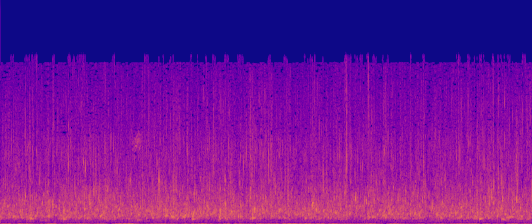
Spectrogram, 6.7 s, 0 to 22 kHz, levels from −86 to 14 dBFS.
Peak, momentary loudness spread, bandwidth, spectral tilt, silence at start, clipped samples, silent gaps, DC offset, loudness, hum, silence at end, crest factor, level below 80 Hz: 0 dBFS; 2 LU; 17 kHz; 0.5 dB/octave; 0 s; under 0.1%; none; under 0.1%; -23 LUFS; none; 0 s; 24 dB; -38 dBFS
